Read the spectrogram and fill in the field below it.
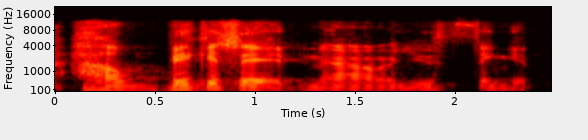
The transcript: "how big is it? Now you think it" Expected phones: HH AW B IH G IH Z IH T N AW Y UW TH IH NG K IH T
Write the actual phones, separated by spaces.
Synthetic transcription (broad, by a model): HH AW B IH G IH Z IH T N AW Y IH TH IH NG K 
